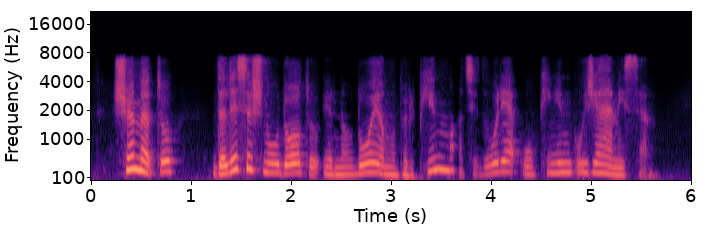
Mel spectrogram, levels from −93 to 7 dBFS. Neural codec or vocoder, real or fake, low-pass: codec, 16 kHz, 0.5 kbps, X-Codec, HuBERT features, trained on LibriSpeech; fake; 7.2 kHz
